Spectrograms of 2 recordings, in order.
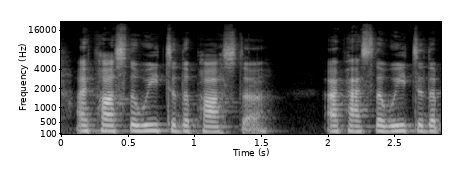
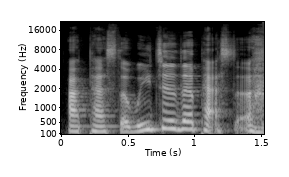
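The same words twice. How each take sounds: First: American accent. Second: Pastor as "pah-stuh" in a British accent; British reading with a flat "e" in pastor. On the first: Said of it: "that don't count 'cause it's an American accent". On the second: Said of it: "American accent". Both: Shown as a demonstration.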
